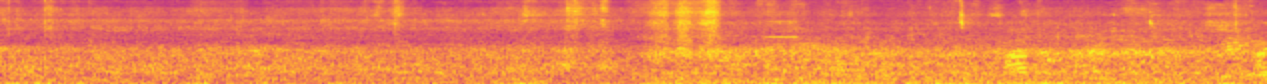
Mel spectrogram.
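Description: Busy outdoor street ambience: a crowd's chatter blended with road traffic, the low traffic rumble getting heavier about halfway through.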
